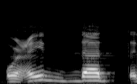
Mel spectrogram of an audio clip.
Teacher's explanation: تا کو آپ نے ہلانا نہیں ہے کیونکہ یہ حروف قلقلہ میں سے نہیں ہے۔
